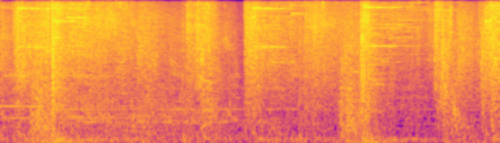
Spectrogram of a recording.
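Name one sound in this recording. Game characters clash with rapid hits.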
